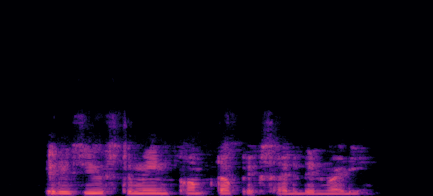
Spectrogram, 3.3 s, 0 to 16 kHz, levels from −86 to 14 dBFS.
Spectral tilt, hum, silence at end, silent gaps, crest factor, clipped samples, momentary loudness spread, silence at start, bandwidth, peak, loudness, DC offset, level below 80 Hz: -5 dB/octave; none; 0.5 s; none; 20 dB; under 0.1%; 6 LU; 0.35 s; 7 kHz; -8 dBFS; -28 LUFS; under 0.1%; -74 dBFS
